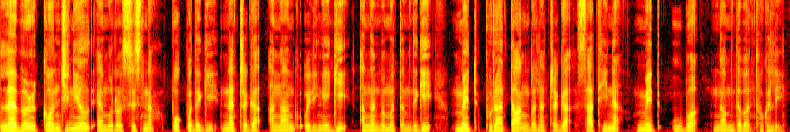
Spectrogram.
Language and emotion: Manipuri, neutral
